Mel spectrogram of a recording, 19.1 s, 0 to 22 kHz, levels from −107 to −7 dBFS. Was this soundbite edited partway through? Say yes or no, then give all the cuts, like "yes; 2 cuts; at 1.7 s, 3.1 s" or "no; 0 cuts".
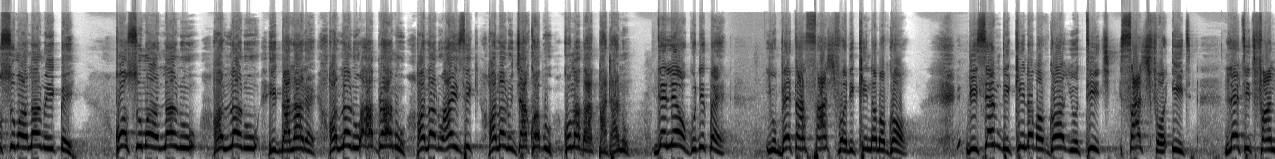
yes; 1 cut; at 9.7 s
